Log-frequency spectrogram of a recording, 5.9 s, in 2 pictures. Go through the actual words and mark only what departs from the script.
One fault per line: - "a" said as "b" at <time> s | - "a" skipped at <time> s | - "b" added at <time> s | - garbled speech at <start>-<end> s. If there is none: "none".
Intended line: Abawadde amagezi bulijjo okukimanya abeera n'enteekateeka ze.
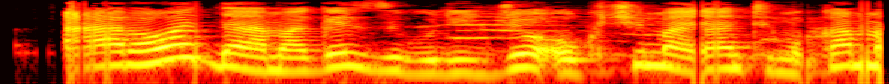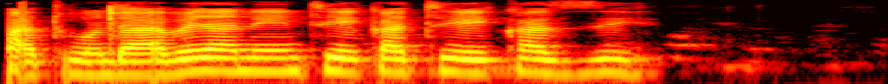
- "nti mukama Katonda" added at 2.5 s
